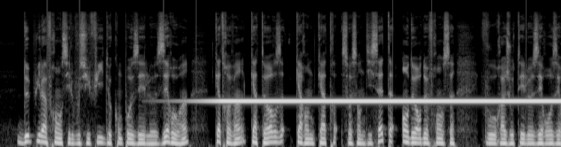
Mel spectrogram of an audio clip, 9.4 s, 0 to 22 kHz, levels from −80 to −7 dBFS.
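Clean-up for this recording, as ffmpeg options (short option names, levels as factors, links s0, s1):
-af "adeclick=t=4,bandreject=f=1300:w=30"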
